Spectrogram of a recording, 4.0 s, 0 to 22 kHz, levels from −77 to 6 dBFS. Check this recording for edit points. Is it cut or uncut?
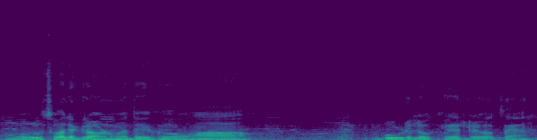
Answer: uncut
